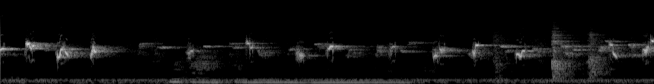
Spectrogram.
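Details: Yellow-vented bulbul in natural song, recorded as a master recording for training birds: rapid, bubbly whistled notes around mid pitch, some rising and falling, repeated about three times a second with short breaks and a brief clatter near the end.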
